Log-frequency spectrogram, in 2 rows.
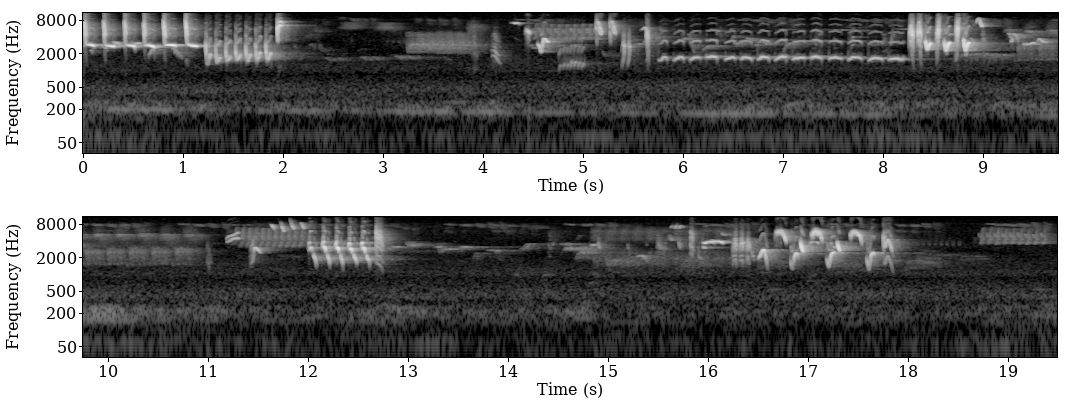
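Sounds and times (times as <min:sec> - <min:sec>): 
common nightingale song: 0:00.0 - 0:19.4.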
